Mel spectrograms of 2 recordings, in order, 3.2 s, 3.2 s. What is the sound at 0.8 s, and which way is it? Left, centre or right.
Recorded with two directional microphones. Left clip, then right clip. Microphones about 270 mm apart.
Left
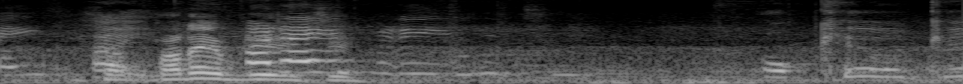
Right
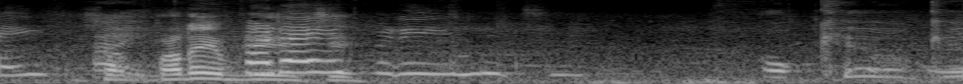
Speech, right.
